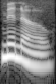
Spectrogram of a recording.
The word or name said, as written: minnow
